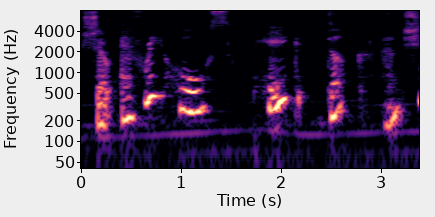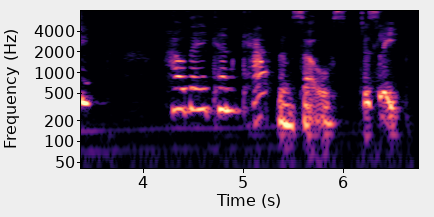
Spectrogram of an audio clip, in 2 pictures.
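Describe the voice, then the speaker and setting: A woman voicing a weary, patient sheepdog who gently coaxes farm animals to bed in a children's storybook. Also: high voice, wildly swooping pitch, slow pace, gravelly, voice pushed up, heavily acted. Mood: coaxing. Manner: gentle, coaxing. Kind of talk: children's storybook read-aloud.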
